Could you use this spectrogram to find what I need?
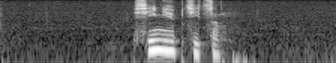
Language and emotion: Russian, neutral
